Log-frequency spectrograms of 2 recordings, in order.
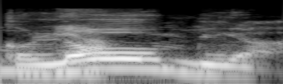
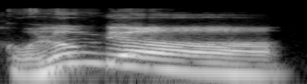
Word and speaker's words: Colombia: my daughter's quinceanera and I keep saying it wrong it's Colo Colombia Colombia um so we travel to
